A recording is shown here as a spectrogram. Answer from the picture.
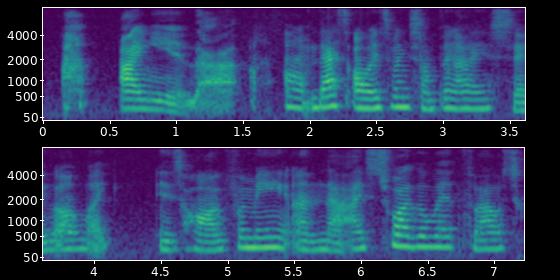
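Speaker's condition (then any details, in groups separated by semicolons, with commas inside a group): Cerebral palsy; had speech therapy at school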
